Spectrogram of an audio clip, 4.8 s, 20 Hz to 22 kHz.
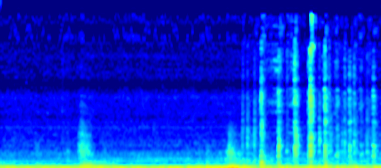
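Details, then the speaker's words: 1966 Chevy C10 pickup moving gently out of the yard, steady low engine rumble with loose irregular metallic rattling that worsens as the truck starts moving; the unfastened hood chattering against the body. "And that's that hood if you hear something rattling. I don't have the hood fastened."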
